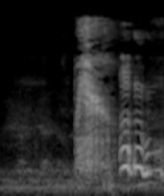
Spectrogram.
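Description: A short breathy splutter about a second in, then a baby giggling in short high-pitched laughs.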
